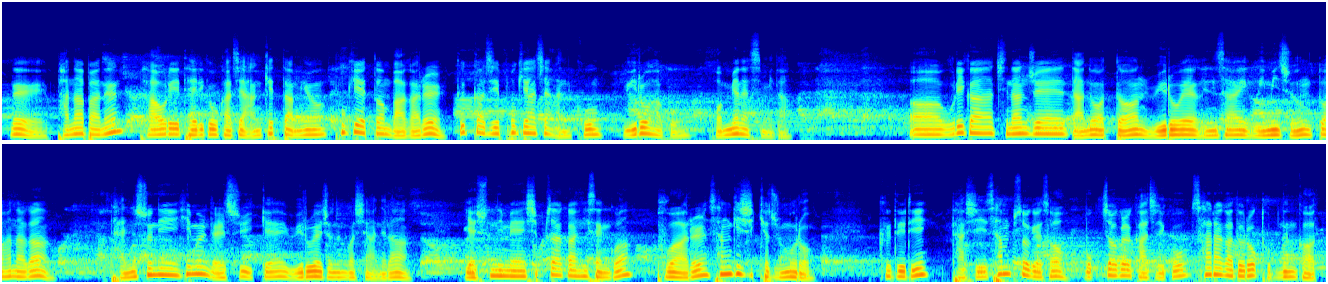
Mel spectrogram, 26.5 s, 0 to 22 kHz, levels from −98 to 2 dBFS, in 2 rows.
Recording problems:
muffled; slightly; fading above 3.5 kHz
voice in the background; noticeable; throughout; 15 dB below the speech

